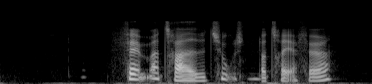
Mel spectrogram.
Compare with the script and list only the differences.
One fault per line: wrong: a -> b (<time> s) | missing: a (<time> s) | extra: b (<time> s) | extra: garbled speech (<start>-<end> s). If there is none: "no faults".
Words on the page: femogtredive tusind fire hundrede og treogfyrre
missing: fire hundrede (2.6 s)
